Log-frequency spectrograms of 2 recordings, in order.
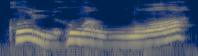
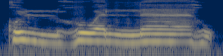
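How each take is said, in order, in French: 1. Le L dans Allah est lourd, venant de la gorge. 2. Le L dans Allah est léger et fin. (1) "je grasse bien mon lemme" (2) "je ne vais pas dire"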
